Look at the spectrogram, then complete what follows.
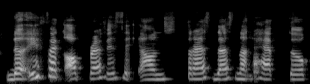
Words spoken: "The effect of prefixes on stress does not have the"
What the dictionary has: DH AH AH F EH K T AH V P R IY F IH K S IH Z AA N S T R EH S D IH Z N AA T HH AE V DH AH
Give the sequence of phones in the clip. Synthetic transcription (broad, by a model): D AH AH F EH K T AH F P R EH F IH S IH AA N S T R EH S D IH S N AA T HH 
